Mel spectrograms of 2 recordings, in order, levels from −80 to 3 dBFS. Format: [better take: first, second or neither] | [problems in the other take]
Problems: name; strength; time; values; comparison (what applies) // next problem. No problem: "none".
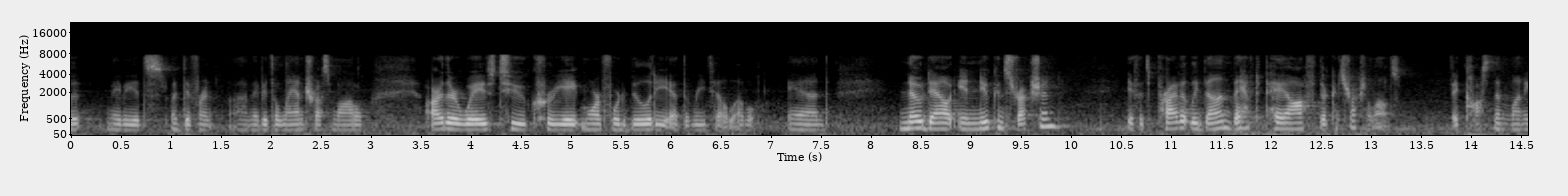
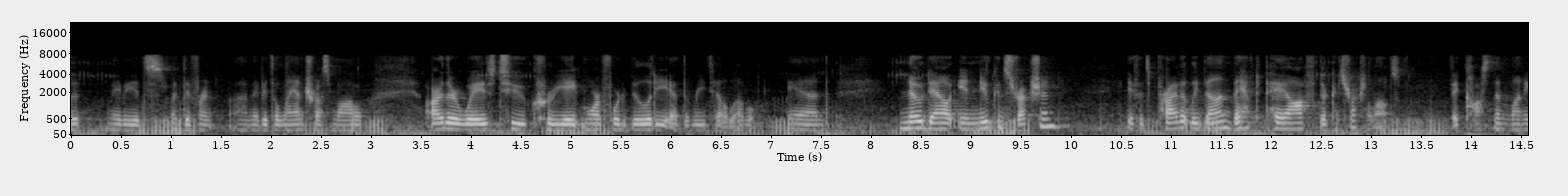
first | background sound (Purr); 10 dB below the speech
